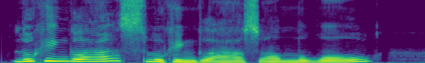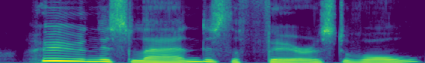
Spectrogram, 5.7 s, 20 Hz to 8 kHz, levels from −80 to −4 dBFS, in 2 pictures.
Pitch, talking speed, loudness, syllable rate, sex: 220 Hz, 170 wpm, -16 LUFS, 3.8 syllables/s, male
